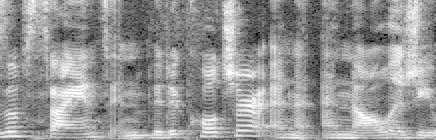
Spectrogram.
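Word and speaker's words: oenology: Science in viticulture and anology am I pronouncing anology right that's right awesome she has been learning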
